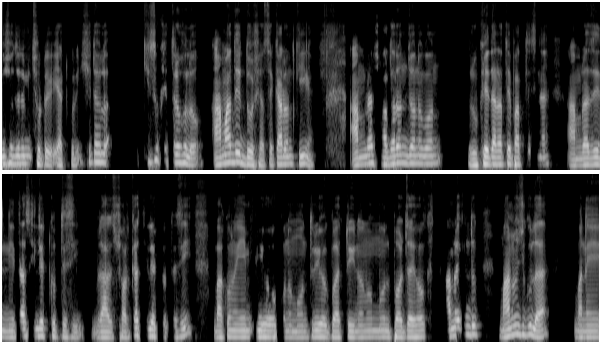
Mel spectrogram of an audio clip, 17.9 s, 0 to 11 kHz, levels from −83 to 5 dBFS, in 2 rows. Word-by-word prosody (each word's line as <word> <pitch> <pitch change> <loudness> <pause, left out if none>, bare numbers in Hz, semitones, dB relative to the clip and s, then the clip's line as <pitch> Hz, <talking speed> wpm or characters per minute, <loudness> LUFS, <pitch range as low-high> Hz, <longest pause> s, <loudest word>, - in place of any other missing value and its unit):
বিষয় 145 +2 +1
যদি 150 - +3
আমি 150 - -3
ছোট 140 - +1 0.2
add 110 - -1
করি 115 +2 -6
সেটা 175 0 -3
হলো 170 -1 +2 0.6
কিছু 170 +5 -3
ক্ষেত্রে 160 - -2
হলো 140 -6 +3 0.4
আমাদের 170 +4 +5
দোষ 125 -3 +4
আছে। 110 +3 -7
কারণ 140 +1 +4
কি? 145 - +4 0.8
আমরা 140 +5 +2
সাধারণ 140 +5 +2
জনগণ 150 -1 +1 0.6
রুখে 115 +5 +5
দাঁড়াতে 135 +1 +3
পারতেছি 130 -1 -2
না। 130 - -5 0.4
আমরা 115 +3 +1
যে 135 - +3 0.2
নেতা 115 +4 +1
select 140 0 +1
করতেছি 115 -3 -3 0.4
রা 110 - +4 0.2
সরকার 115 +6 0
select 135 -2 +1
করতেছি 115 +5 -5 0.5
বা 115 - +2
কোন 125 - 0 0.2
MP 120 - -8 0.2
হোক, 120 0 +2
কোন 115 - -7
মন্ত্রী 115 +2 -3
হোক 120 - +1
বা 115 - +3
তৃণমূল 120 +1 -2
পর্যায় 115 +1 +3
হোক, 120 +1 0 0.4
আমরা 145 +3 +3
কিন্তুক 170 -1 -1 0.4
মানুষগুলা 160 -3 +4 0.6
মানে 115 0 0
130 Hz, 155 wpm, -22 LUFS, 115-150 Hz, 0.8 s, আমাদের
